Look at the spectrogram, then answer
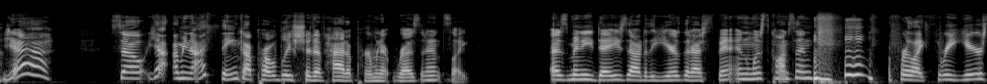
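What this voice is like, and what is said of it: Non-local accent. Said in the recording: “I don't think people mistake you for a local, though, do they? ... with that accent”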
